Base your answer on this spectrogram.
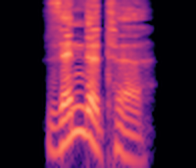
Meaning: inflection of senden: 1. first/third-person singular preterite 2. first/third-person singular subjunctive II
- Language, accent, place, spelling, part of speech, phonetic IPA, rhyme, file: German, Germany, Berlin, sendete, verb, [ˈzɛndətə], -ɛndətə, De-sendete.ogg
